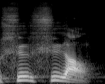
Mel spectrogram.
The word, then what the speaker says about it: Cercial: No Dão existe o Cercial, ambos feitos escritos com C de cão. E há o da Madeira, que é Cercial com S. É a terceira casta Cercial, todas se pronunciam da mesma maneira, mas ligeiramente com caracteres diferentes.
